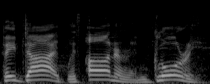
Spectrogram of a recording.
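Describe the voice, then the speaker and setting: Game role: earnest, cocky young farmhand, unhurried but lively in intonation. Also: male voice, high-pitched, breathy edge, heavily acted. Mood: wistful longing. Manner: earnest, animated. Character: restless young farmer dreaming of glory, playfully cocky. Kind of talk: naturalistic video game acting.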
